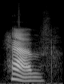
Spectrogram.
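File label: "have", American English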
